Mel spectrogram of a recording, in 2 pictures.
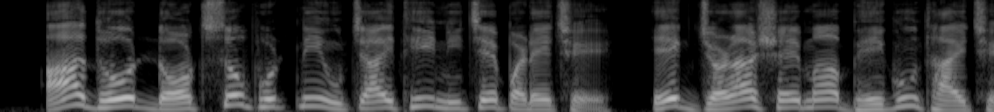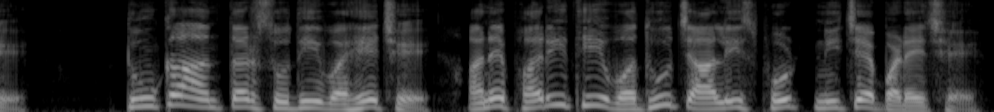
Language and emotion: Gujarati, neutral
